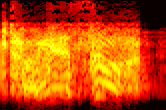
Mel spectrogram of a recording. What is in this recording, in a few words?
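Korean aircraft destroyed mood medium; speech; War Thunder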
